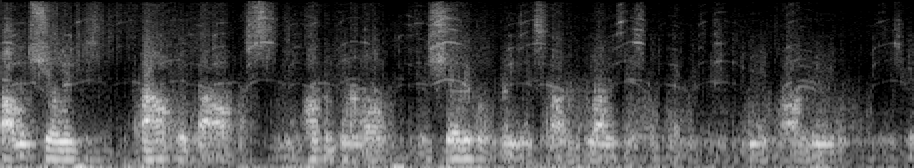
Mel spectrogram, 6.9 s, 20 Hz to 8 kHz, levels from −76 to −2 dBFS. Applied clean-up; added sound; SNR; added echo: neural separator model SepFormer DNS4.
